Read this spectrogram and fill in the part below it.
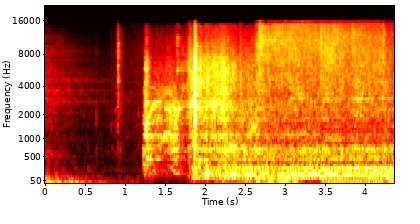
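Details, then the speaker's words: Older car or truck after instrument cluster replacement: engine cranks, catches, then revs with uneven stumbling beat, misfiring; cause not yet figured out. "can see that it's Revit you can probably hear misfiring it just like that so you're still got a good bit of work to do on this thing"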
